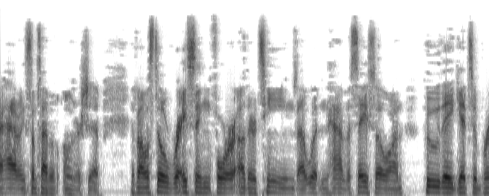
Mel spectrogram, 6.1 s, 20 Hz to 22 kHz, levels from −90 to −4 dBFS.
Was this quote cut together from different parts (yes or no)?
no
